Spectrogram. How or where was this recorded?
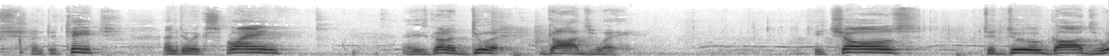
large echoing room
